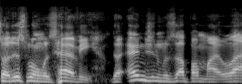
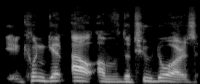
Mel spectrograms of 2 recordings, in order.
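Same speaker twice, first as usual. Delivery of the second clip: ordinary talk, nothing marked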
